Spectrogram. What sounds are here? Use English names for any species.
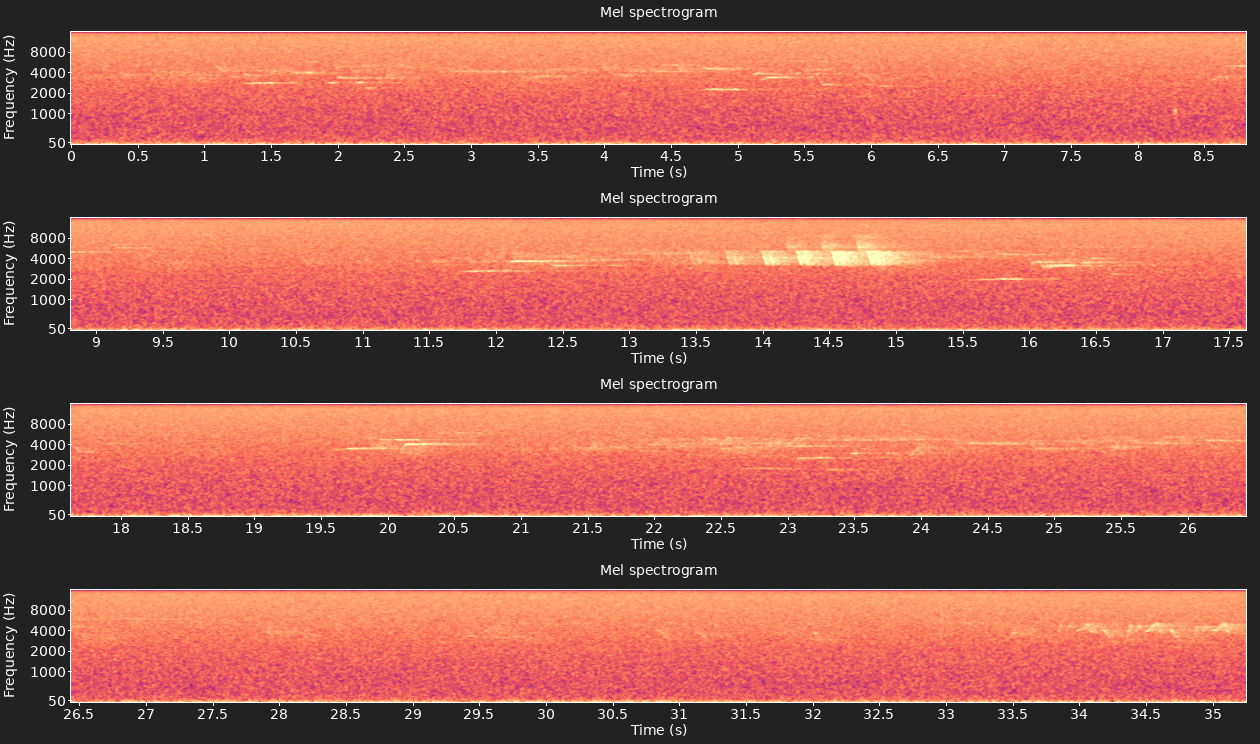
Winter Wren, Hermit Thrush, Ovenbird, Red-eyed Vireo, Common Yellowthroat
